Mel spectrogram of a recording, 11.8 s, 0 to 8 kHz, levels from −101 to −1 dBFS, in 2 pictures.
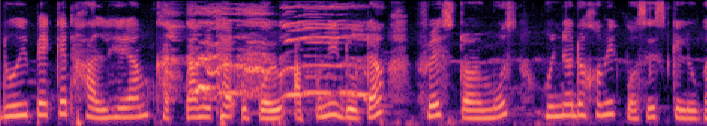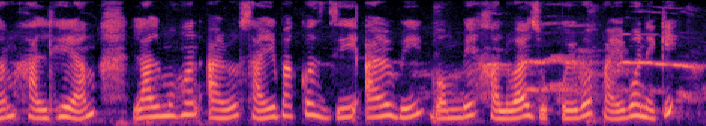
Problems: constant background noise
